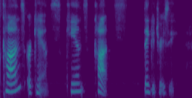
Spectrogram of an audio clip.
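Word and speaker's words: Cannes: Can is pronounced Can Film Festival or with my uh NYJ axis can just like can film festival.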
